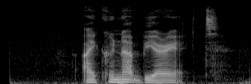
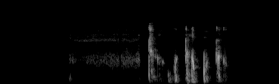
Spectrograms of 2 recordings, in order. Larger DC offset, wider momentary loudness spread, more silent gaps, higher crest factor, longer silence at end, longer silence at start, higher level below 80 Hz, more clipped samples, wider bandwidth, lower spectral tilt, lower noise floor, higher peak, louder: neither; second, 11 LU vs 22 LU; neither; second, 20 dB vs 28 dB; second, 0 s vs 0.55 s; second, 0.85 s vs 1.2 s; first, -46 dBFS vs -76 dBFS; neither; first, 16 kHz vs 11 kHz; first, -5 dB/octave vs -2.5 dB/octave; second, -55 dBFS vs -83 dBFS; first, -8 dBFS vs -12 dBFS; first, -26 LUFS vs -34 LUFS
